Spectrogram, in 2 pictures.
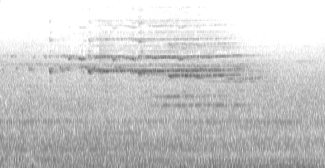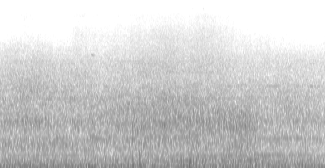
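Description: Metra push-pull commuter train at a station platform: a high-pitched metallic squeal from its wheels and brakes for the first few seconds, fading out. Then the steady low rumble of the train standing.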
